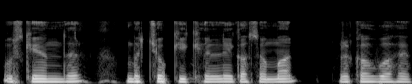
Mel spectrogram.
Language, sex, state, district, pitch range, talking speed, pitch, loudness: Hindi, male, Himachal Pradesh, Shimla, 125-130 Hz, 145 wpm, 125 Hz, -17 LUFS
